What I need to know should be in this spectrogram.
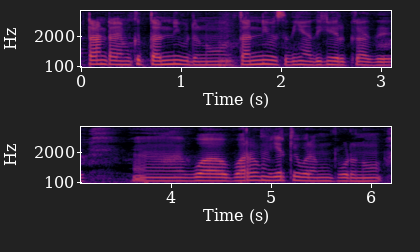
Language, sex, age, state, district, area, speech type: Tamil, female, 18-30, Tamil Nadu, Kallakurichi, urban, spontaneous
